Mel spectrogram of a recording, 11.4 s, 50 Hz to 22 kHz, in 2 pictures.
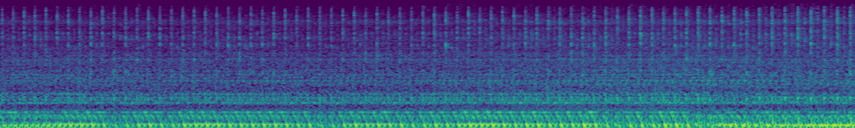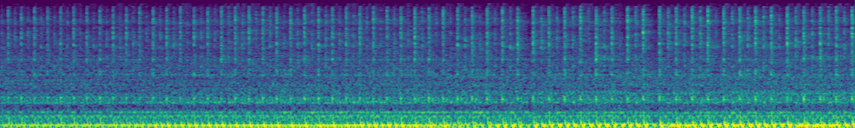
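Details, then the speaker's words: BSA A65 twin-cylinder motorcycle after carburettor cleaning: easy start, good even idle on both cylinders, thump climbing steadily as the throttle opens; running cleanly. "I think that sounds great got a good idle both sides sounds good easy start"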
